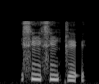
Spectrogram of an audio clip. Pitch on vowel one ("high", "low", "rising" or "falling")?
falling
